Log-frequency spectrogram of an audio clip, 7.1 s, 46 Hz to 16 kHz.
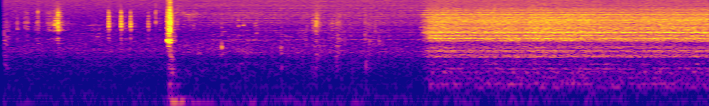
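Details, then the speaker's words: Audi 2.2 with Bosch K-Jetronic, new injectors on bench spray test; steady even hiss without sputtering, pitch differing at idle, half and full throttle, identical spray pattern in all five; injectors spraying normally. "absolutely spot on and you can hear from them from the noise of them as well they have a different pitch at uh you know idle half throttle and full throttle"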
